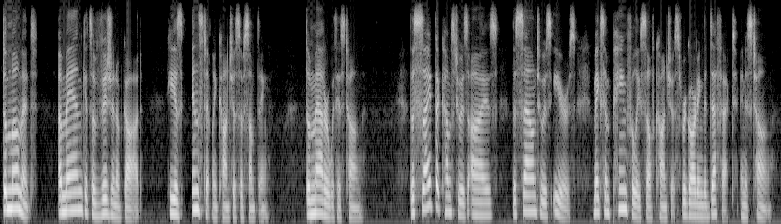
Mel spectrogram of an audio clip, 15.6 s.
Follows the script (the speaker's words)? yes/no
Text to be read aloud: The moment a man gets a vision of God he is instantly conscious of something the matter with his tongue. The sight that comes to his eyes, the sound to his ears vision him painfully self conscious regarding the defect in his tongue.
no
